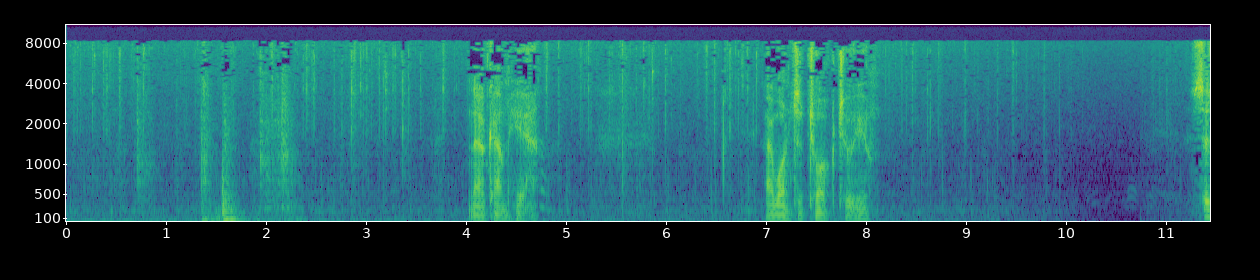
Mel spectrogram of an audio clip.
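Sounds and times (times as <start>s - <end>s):
door being closed: 1.3s - 2.4s
speech: 4.0s - 4.9s, 7.0s - 8.2s.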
